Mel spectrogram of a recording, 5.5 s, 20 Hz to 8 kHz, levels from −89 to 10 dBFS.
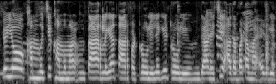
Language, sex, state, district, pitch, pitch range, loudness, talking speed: Garhwali, male, Uttarakhand, Tehri Garhwal, 220 Hz, 210-235 Hz, -14 LUFS, 195 wpm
